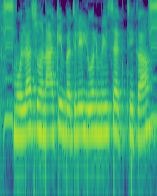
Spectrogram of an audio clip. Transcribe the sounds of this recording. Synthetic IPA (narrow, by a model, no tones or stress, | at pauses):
moːlasoːnakebɐd̪leloːnmɪlsɐkt̪ʰekaː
